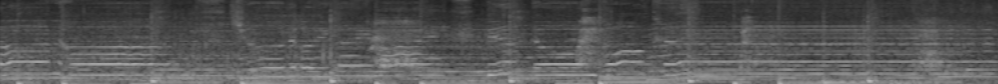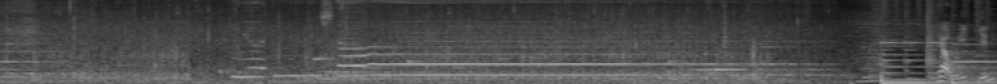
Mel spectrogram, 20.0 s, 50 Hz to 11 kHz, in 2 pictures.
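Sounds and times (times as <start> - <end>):
rain pattering on a hard surface: 0.0 - 18.5
speech: 19.4 - 19.9.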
